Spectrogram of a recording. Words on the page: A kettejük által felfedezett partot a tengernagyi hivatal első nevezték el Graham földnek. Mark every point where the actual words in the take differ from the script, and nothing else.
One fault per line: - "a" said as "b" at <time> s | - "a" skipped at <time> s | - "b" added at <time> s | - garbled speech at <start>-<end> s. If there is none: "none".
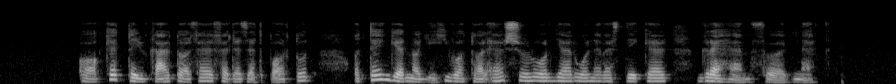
- "lordjáról" added at 5.3 s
